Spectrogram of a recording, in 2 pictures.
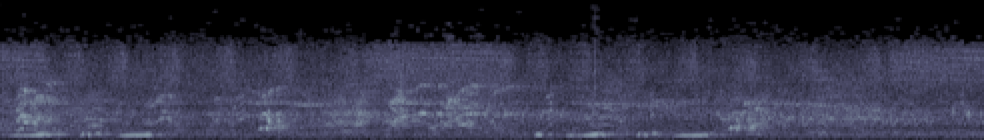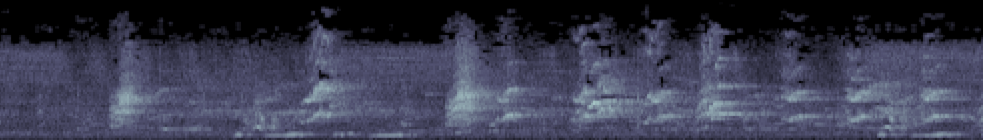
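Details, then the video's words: Soft rising three-note cooing phrases from a peaceful dove recur through this Hervey Bay, Queensland recording, partly masked by loud, high chirps and twitters from other birds, especially in the second half. "Peaceful Dove"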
